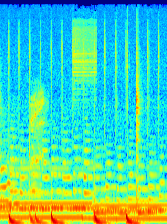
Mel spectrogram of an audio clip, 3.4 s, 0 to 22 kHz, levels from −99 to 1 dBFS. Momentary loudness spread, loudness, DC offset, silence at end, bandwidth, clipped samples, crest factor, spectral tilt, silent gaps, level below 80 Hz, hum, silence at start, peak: 5 LU; -16 LUFS; under 0.1%; 0 s; 20 kHz; under 0.1%; 14 dB; -6 dB/octave; none; -18 dBFS; none; 0 s; 0 dBFS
